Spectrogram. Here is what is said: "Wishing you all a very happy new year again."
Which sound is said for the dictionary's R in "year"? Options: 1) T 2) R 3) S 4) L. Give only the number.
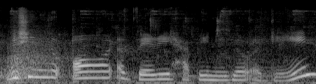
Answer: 4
